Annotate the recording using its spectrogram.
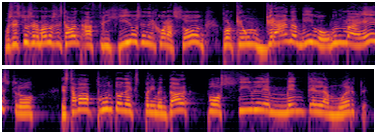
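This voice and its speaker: A man preaching a sermon as pastor, speaking earnestly and directly to the congregation, dropping soft and slow at emotional peaks. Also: very high-pitched.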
